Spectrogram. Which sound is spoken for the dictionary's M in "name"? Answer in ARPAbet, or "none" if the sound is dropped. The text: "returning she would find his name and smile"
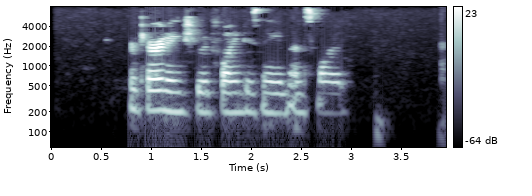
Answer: M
